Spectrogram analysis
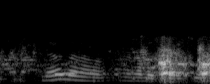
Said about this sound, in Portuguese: Peraí, só um instante para encontrar o portão por causa do cachorro. Tranquilo. Porque isso daí fica latindo, mas pode falar.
